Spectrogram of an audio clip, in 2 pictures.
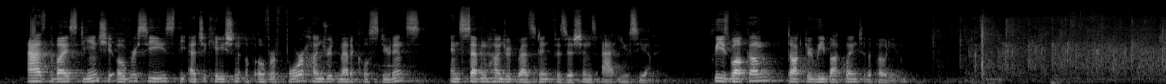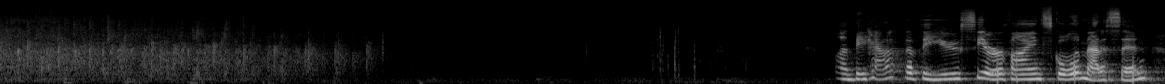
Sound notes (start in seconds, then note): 9.4 applause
